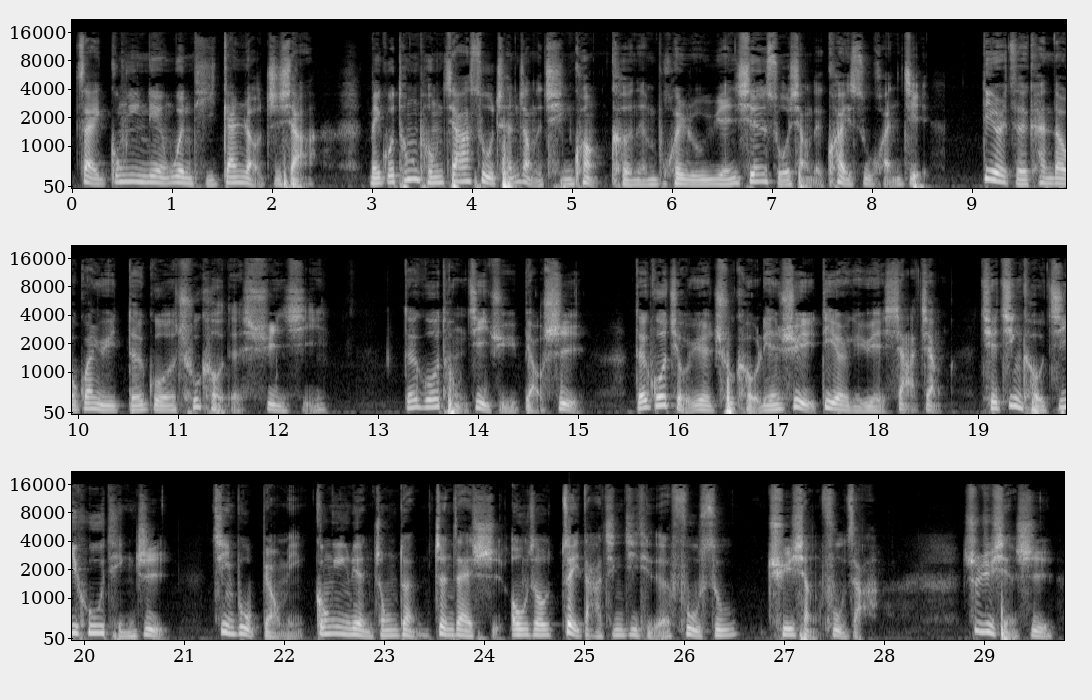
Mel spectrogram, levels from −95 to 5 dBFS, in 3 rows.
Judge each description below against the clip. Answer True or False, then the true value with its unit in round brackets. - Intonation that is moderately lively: False (6.9 semitones)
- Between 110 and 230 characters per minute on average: True (215 characters per minute)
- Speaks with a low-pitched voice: True (125 Hz)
